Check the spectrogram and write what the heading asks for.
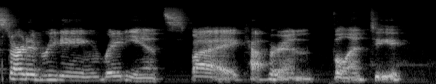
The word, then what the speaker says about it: Valente: I just started reading Radiance by Catherine Valenti. Is that how you say her name? Yeah, I think it's Valente. Sounds good. I think I heard John Green say it like that once at some point.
